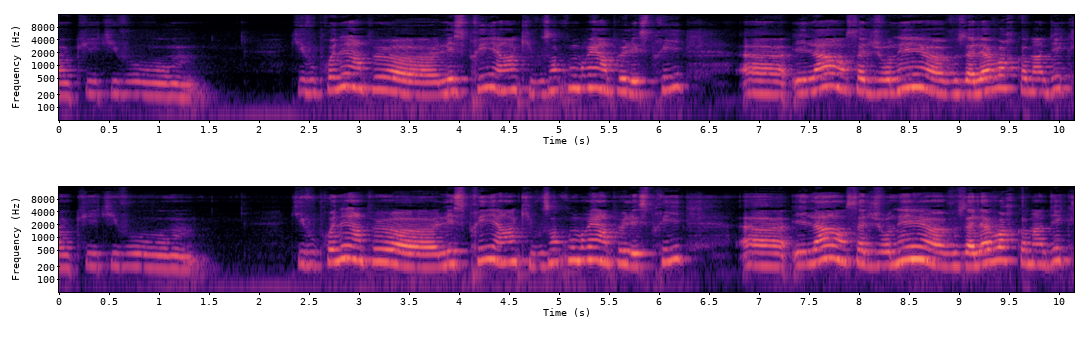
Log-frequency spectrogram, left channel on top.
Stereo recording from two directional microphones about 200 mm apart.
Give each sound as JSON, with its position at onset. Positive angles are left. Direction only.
{"t": 0.2, "sound": "speech", "side_deg": -50}
{"t": 2.3, "sound": "speech", "side_deg": -50}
